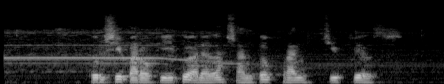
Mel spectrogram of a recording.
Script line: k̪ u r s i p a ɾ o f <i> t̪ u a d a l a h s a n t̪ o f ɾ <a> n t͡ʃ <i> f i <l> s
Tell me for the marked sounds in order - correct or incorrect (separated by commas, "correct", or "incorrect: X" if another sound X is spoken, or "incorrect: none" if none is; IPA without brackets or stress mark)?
incorrect: iː, correct, correct, correct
